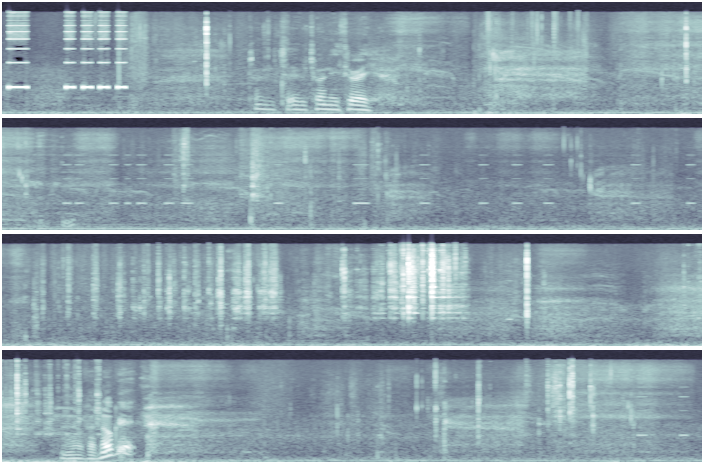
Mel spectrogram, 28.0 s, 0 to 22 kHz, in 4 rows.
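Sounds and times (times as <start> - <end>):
metal detector beeps: 0.0 - 1.3, 7.6 - 9.0, 10.5 - 12.6.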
